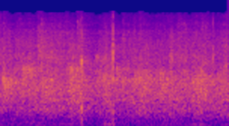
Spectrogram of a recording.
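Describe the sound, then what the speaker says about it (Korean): A church congregation applauds during a Friday evening sermon service, producing dense, continuous clapping that fills the room at an even level throughout, with no talking over it. "하나님께 영광의 박수 돌리겠습니다"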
